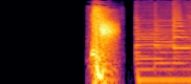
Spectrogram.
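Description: Silence, then about a second in a single short, sharp whack-like sound effect marking a cut between on-screen cards, followed just before the end by background music starting.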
